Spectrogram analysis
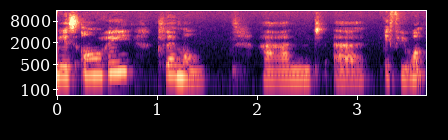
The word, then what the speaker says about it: Henri: In the book, he is called Henri, or Henry maybe, but I think it's French. I think it's the French pronunciation.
